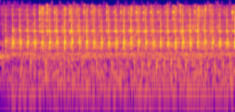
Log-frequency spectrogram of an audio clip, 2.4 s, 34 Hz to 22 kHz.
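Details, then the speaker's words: Wood lathe (10" x 18"), turning a wood blank just under 7" diameter x 4" wide: a thin, high squeak pulses about ten times a second over the steady hum. Owner suspects the tailstock or a wheel is squeaking. "oh it's still noisy but that yeah it's coming from in here somewhere I think like uh that wheel I think it's squeaking the uh tail stock I think it's making a squeaky noise this right here"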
